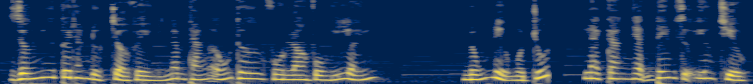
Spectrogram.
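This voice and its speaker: A woman narrating a first-person audiobook story in a gentle, wistful way. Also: medium pitch, husky.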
